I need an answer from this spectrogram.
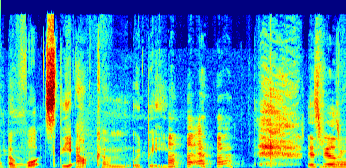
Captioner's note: laughs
